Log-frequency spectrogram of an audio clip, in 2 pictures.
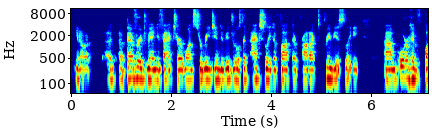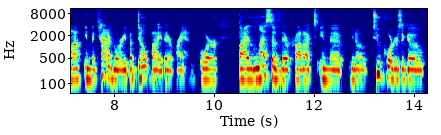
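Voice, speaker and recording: A man talks through business points conversationally, in a measured way, often pausing mid-phrase to restate himself. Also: mid-range voice, vocal fry, breathy edge, low-quality recording. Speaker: company executive, interview guest. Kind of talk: conversational business discussion, explanatory.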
